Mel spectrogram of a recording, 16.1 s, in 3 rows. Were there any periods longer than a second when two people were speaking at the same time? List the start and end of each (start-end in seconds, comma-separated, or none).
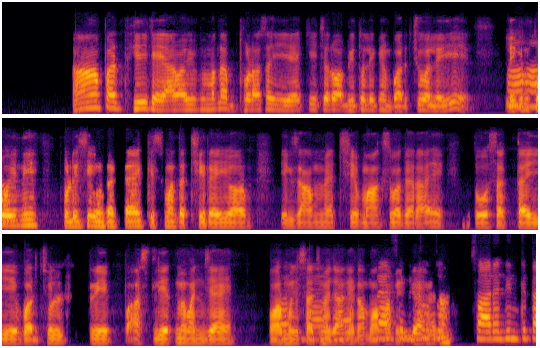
13.5-15.2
